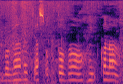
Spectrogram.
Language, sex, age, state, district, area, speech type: Santali, female, 45-60, West Bengal, Paschim Bardhaman, rural, spontaneous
